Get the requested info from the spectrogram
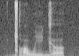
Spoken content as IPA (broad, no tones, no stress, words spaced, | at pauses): ɡ͡ǁɑ wi ɡʲʌ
